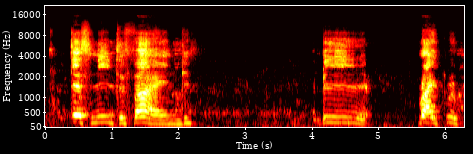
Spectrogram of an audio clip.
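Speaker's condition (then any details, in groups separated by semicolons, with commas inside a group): Cerebral palsy; legs affected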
